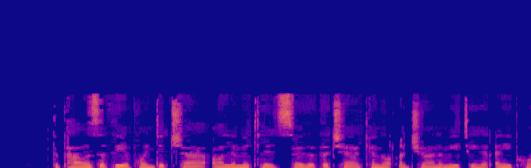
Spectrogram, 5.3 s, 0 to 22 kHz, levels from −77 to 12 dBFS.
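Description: Throughout, the speech sounds dull, with nothing above 9.7 kHz and a heavily smeared, warbling texture. This is likely AAC compression near 16 kbps.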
